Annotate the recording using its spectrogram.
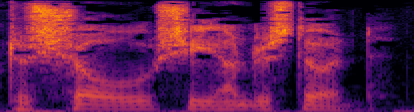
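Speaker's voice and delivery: ordinary delivery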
